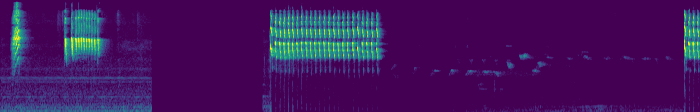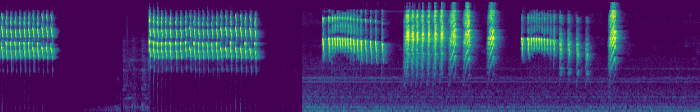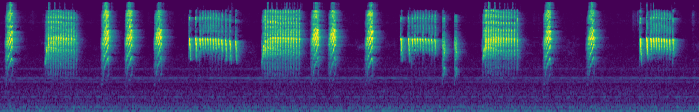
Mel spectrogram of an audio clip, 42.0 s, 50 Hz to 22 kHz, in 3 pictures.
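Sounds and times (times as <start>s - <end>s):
steady hum: 0.0s - 3.0s, 20.0s - 41.9s
bird chirps and whistles: 0.2s - 0.6s, 1.3s - 2.1s, 5.4s - 10.9s, 13.7s - 15.2s, 17.0s - 19.3s, 20.4s - 26.5s, 28.1s - 40.1s, 40.8s - 41.6s
bird rolling trills: 20.4s - 26.7s, 27.8s - 41.7s.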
